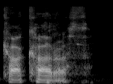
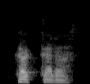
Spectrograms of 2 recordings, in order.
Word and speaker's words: Carcharoth: I love this that Karchadoth or Kark, I don't know if CH is a K sound. – It's pronounced as like Karkaroth. – Karkaroth.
